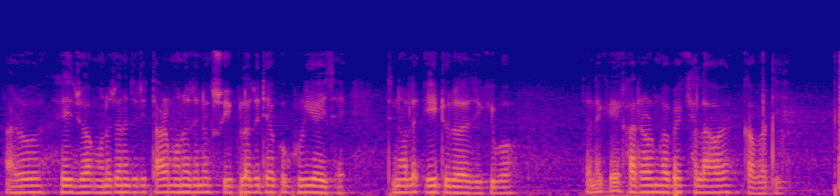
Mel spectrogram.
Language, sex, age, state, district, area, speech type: Assamese, male, 30-45, Assam, Sonitpur, rural, spontaneous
